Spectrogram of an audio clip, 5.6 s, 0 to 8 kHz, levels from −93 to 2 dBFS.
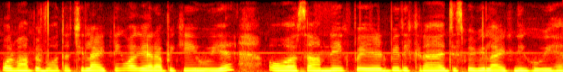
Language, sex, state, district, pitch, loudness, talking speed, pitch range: Hindi, female, Uttar Pradesh, Lalitpur, 225 Hz, -16 LUFS, 245 wpm, 215-230 Hz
